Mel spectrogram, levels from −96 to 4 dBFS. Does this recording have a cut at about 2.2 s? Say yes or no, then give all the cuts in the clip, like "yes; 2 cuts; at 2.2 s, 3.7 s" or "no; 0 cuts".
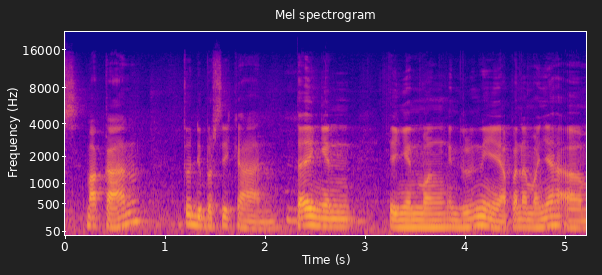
yes; 1 cut; at 2.2 s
